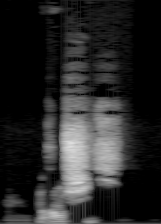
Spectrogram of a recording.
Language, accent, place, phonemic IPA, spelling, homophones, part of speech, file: French, France, Lyon, /bʁɑ̃.ʃi/, branchies, branchie, noun, LL-Q150 (fra)-branchies.wav
- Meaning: plural of branchie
